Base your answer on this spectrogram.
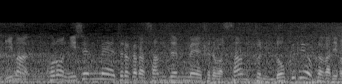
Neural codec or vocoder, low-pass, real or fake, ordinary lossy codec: none; 7.2 kHz; real; none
